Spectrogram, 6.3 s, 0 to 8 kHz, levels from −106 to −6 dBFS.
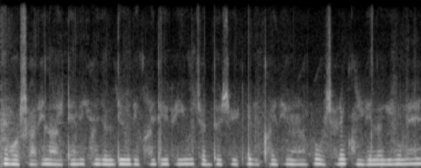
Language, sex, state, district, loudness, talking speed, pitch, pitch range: Hindi, female, Uttar Pradesh, Hamirpur, -33 LUFS, 245 wpm, 210 Hz, 205-215 Hz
